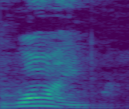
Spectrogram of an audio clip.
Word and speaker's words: wind: A reader always bear in mind the difference between wind and wind. The latter rhymes with rind and kind.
